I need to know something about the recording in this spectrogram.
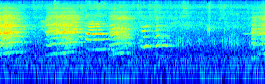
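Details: Drawn-out, wavering meows from a hungry cat follow one another closely, each bending up then down, with a soft click and a low room hiss behind.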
